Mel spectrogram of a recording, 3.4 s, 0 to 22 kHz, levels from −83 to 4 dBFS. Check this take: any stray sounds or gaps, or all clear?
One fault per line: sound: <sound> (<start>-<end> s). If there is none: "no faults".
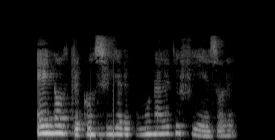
no faults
